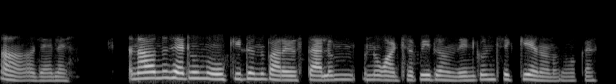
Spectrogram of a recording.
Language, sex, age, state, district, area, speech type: Malayalam, female, 30-45, Kerala, Palakkad, rural, conversation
